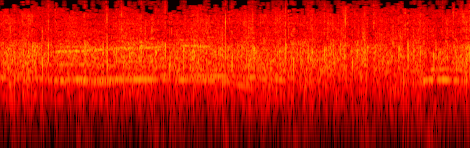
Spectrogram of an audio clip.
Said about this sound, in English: Applause. I'm going to have to edit that in.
